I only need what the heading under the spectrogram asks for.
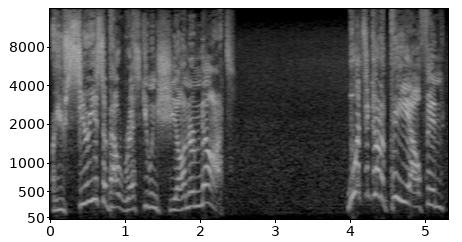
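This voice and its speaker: A man's voice: extremely high pitch, sing-song, a little slow, fairly bright tone, full character voice. A man voicing a brash, hot-headed young fighter in a game, with a blunt, cocky, informal way of talking. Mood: frustrated, challenging. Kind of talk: dubbed anime-style game voice acting. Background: background music.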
